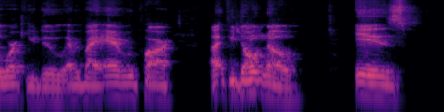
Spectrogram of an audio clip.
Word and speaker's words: Rupar: Do you pronounce it Rupar or Rupar? Rupar.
